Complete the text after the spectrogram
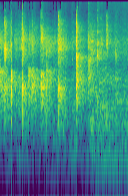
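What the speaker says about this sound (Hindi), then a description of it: "मैं चाहूँगी एक बार फिर से जोरदार तालियां हो जाएं" A Hindi event audience applauds loudly at close range, with dense clapping and sharp individual claps standing out through the whole stretch, alongside some voices.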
